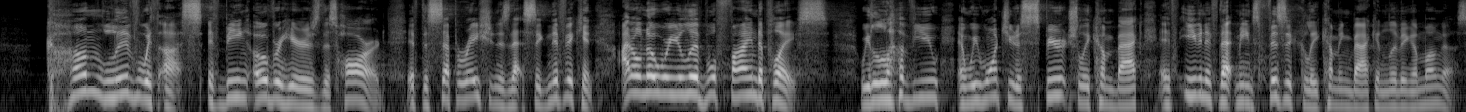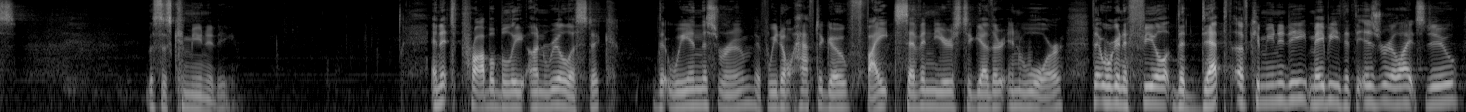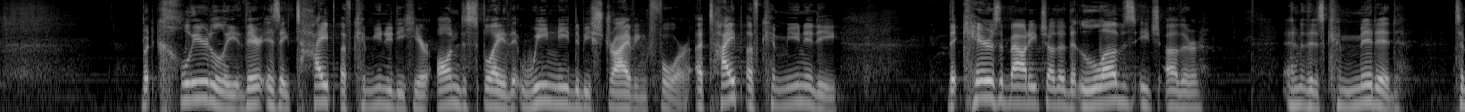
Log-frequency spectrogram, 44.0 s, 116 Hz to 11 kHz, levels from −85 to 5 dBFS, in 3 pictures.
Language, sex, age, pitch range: English, male, 40-59, 135-185 Hz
